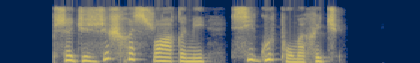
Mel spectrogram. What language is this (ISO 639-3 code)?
kbd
